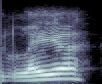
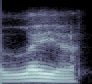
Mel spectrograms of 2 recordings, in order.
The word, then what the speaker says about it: Leia: Leia, not Leah, Leia.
